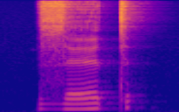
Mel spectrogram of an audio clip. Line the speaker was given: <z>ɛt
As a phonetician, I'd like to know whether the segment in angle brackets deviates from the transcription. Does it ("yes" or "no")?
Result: no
